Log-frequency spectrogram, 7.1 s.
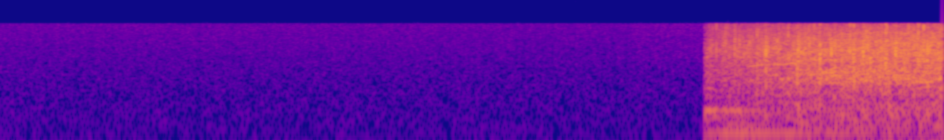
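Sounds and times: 
round of applause: 5.3 - 7.0.

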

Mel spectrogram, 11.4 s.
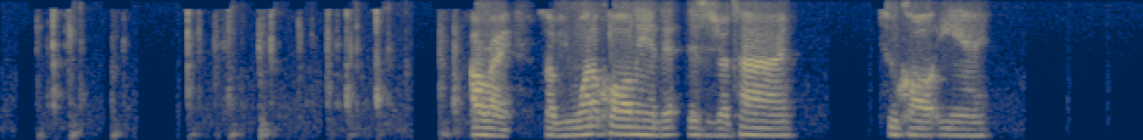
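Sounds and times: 
typing a number on a computer keyboard: 0.4 - 4.7
speech: 4.7 - 8.0, 8.9 - 10.0.

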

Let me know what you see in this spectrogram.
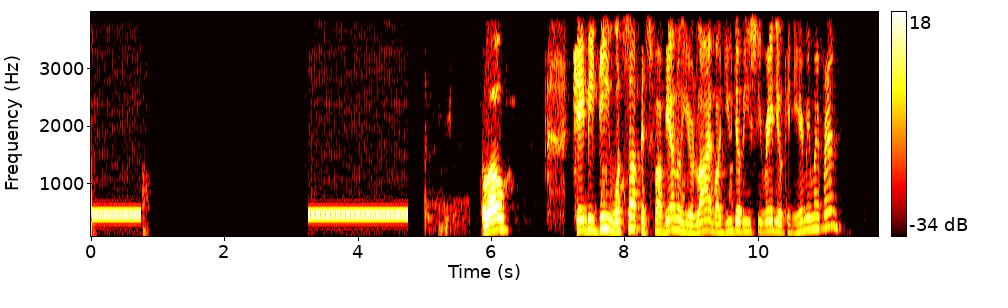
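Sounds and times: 
telephone tone while a call is placed to a guest: 0.0 - 0.8, 3.2 - 4.8
speech: 5.9 - 6.3, 7.2 - 11.4.

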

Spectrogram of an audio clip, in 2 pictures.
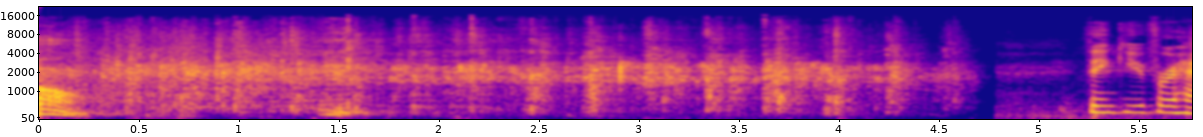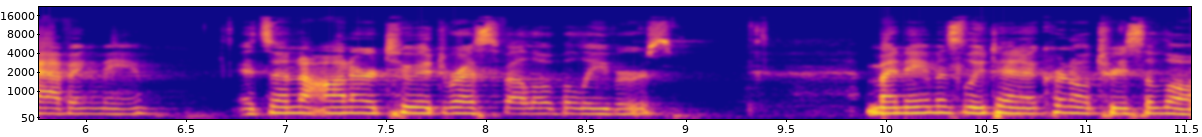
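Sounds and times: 
speech: 0.0 - 0.3, 1.4 - 1.7, 5.2 - 9.1, 9.9 - 11.5
audience hand clapping: 0.0 - 4.8.

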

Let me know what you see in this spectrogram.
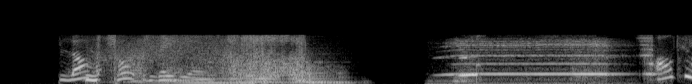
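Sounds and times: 
speech: 0.6 - 3.2, 6.6 - 6.9
factory steam whistle blowing: 4.3 - 6.7.

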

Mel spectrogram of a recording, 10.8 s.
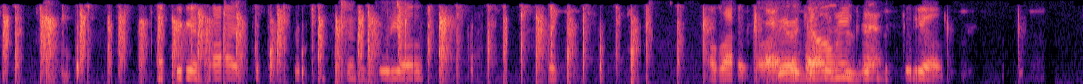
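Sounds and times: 
audience applause: 0.0 - 6.5
speech: 1.8 - 4.4, 5.5 - 5.8, 7.1 - 9.5.

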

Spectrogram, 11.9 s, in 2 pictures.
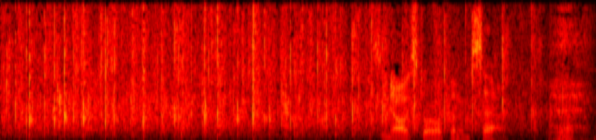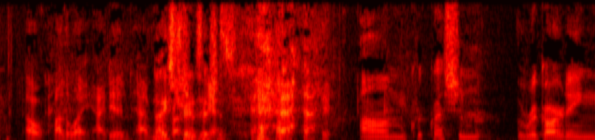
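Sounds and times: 
audience applause: 0.0 - 5.9
speech: 3.8 - 11.8
laughter: 8.2 - 9.4.

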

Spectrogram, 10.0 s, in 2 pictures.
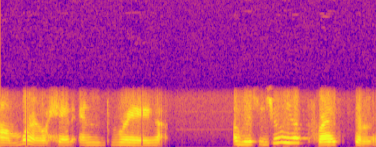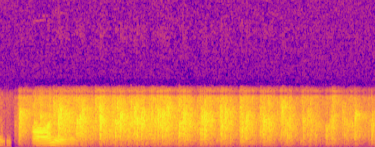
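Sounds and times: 
speech: 0.0 - 2.3, 3.1 - 6.2
steady applause from a group of people: 5.2 - 10.0.

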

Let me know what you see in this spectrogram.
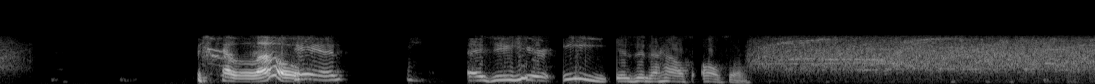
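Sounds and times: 
speech: 2.2 - 3.5, 4.1 - 7.7
hand clapping: 7.5 - 10.9.

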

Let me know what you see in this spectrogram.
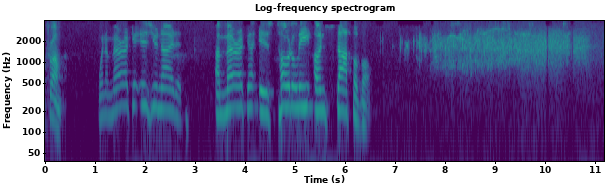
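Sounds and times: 
speech: 0.1 - 0.4, 1.1 - 6.6
audience applause after a speech line: 7.1 - 11.1.

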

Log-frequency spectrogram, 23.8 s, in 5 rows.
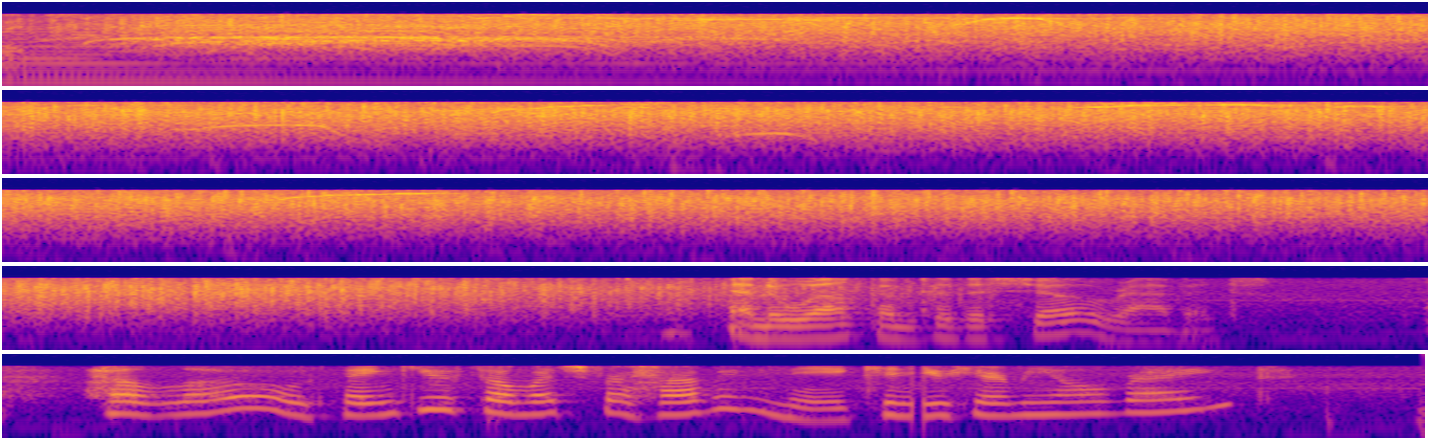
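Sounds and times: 
concert crowd applause: 0.0 - 17.6
concert crowd whoops and whistles: 0.4 - 3.8, 5.4 - 7.5, 8.3 - 9.5, 10.4 - 11.1
speech: 16.8 - 18.6, 19.4 - 23.7.

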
